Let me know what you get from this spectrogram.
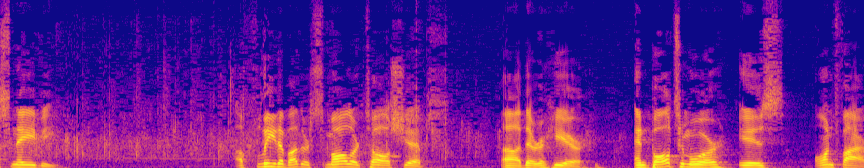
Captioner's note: applause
